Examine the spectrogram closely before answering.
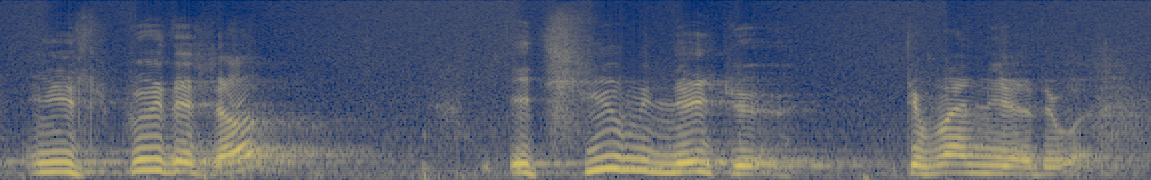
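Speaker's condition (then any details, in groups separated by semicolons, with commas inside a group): Cerebral palsy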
